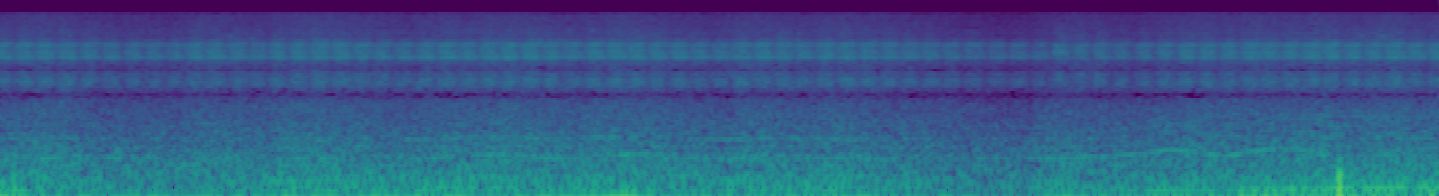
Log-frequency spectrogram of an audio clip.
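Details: Tuscan summer cicadas produce an unbroken, bright, sizzling drone with a subtle rapid pulse, heard above softer wind rumble and a faint low hum in the background.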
